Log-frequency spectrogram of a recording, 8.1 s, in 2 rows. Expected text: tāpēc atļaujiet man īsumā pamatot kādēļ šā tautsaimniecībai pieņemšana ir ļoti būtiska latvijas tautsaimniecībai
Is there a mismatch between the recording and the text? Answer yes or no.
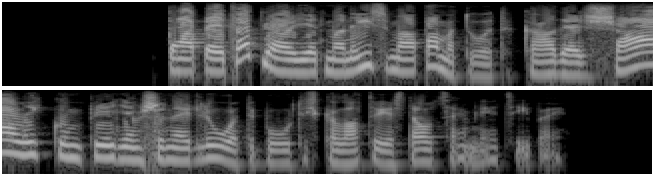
yes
